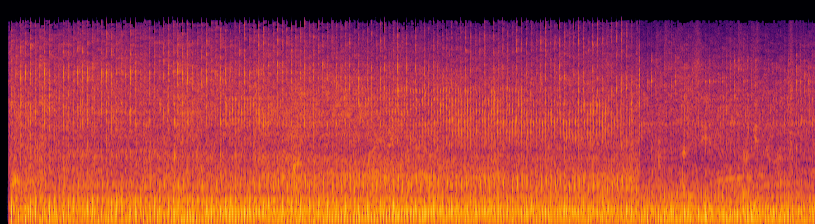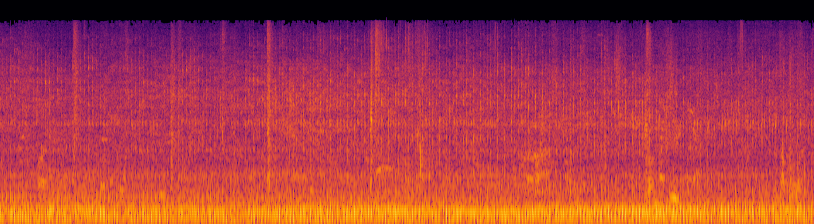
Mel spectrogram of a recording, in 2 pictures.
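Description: An engine running steadily with a rapid, even pulse, under indistinct voices. A high hiss over it drops away about ten seconds in.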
